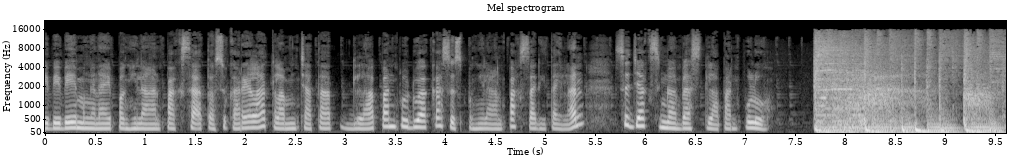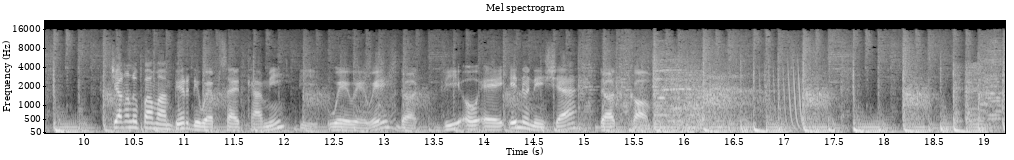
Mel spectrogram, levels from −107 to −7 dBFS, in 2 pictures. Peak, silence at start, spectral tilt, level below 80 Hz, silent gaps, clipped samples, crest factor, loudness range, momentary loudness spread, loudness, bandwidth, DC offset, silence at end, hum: -10 dBFS; 0 s; -4.5 dB/octave; -34 dBFS; none; under 0.1%; 14 dB; 9 LU; 11 LU; -24 LUFS; 16 kHz; under 0.1%; 0 s; none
